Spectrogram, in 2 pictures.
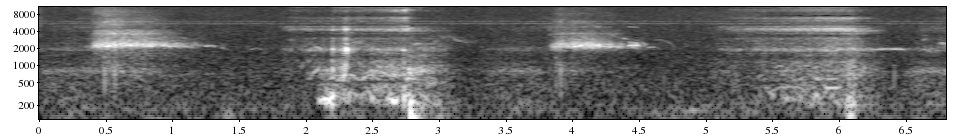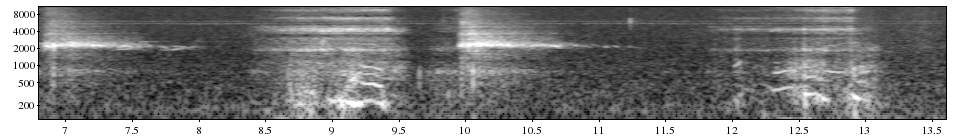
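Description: Loud rattling snores with each breath, about five breaths over fourteen seconds, roughly 22 a minute, with a whistling edge on some breaths.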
